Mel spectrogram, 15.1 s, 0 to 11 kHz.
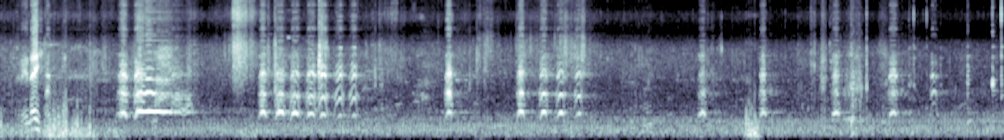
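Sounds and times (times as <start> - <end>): low background rumble: 0.0 - 15.0
dog barking: 1.8 - 3.0, 3.9 - 5.5, 6.7 - 7.0, 7.8 - 8.9, 10.5 - 10.8, 11.4 - 11.6, 12.5 - 12.7, 13.3 - 14.2.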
